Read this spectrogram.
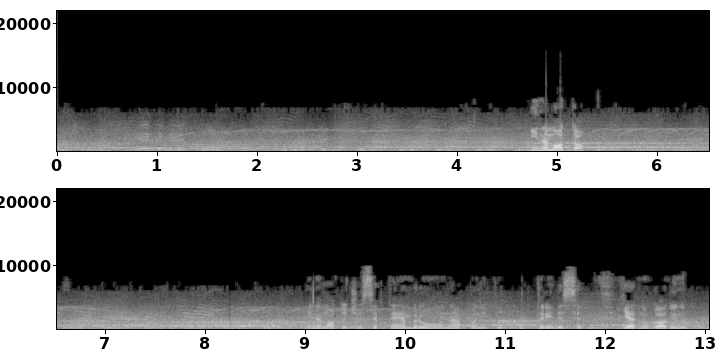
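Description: A large crowd roars and chants steadily in a stadium.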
